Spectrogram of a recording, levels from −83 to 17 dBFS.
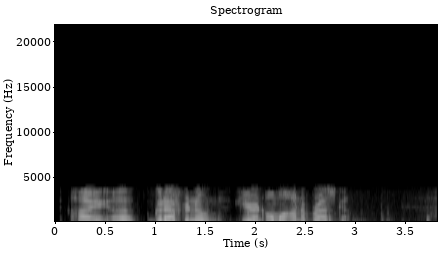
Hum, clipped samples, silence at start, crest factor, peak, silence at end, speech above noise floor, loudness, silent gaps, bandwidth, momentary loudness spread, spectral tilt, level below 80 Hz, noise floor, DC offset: none; under 0.1%; 0.15 s; 20 dB; -8 dBFS; 0.1 s; 36 dB; -28 LUFS; none; 4 kHz; 8 LU; -9 dB/octave; -64 dBFS; -63 dBFS; under 0.1%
